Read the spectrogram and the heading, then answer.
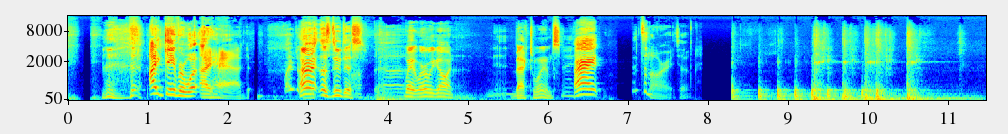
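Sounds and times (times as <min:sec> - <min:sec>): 
speech: 0:00.4 - 0:05.0, 0:05.6 - 0:07.9
knocking and banging on a door: 0:08.3 - 0:11.4.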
